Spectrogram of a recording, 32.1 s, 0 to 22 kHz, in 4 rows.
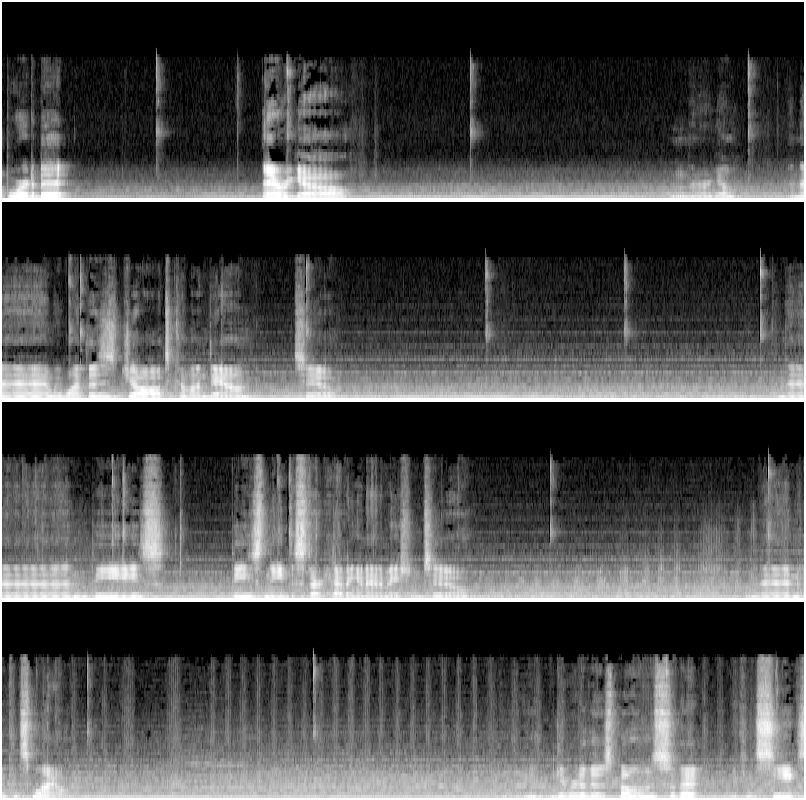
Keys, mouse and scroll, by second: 1.5-2.9 drag, 4.7-7.5 drag, 8.9 right click, 11.1-12.8 drag, 14.2-15.6 drag, 17.3 right click, 19.0 shift+right click, 21.5-23.7 drag, 24.9-27.2 drag, 30.6 click, 31.7 right click.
